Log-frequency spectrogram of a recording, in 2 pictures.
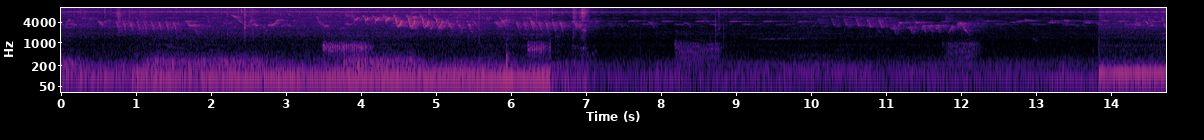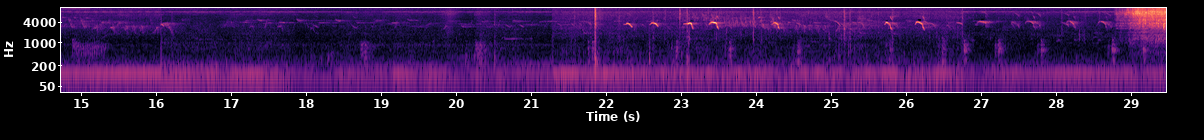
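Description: Chickens clucking and small birds chirping in the background over a steady low hum, with a few sharp clicks in the last few seconds.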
